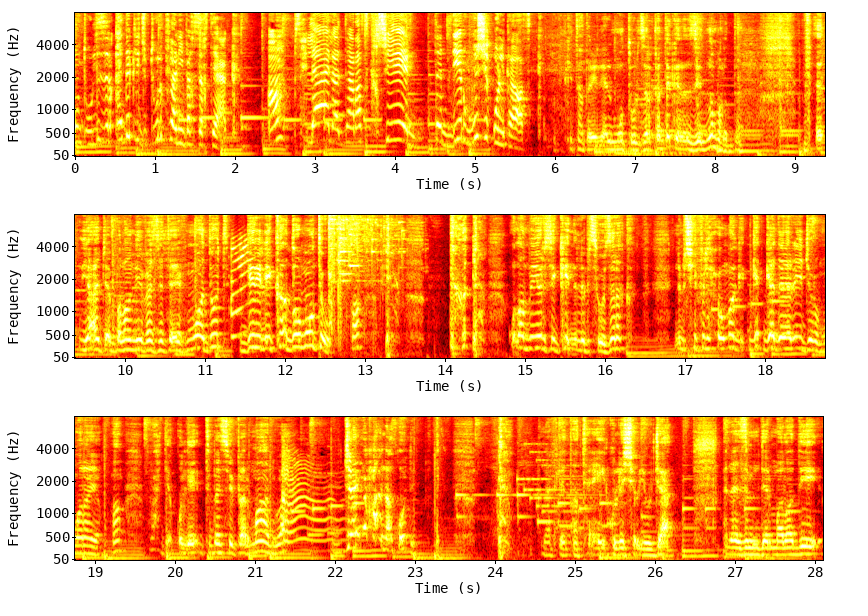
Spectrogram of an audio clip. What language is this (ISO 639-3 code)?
ara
